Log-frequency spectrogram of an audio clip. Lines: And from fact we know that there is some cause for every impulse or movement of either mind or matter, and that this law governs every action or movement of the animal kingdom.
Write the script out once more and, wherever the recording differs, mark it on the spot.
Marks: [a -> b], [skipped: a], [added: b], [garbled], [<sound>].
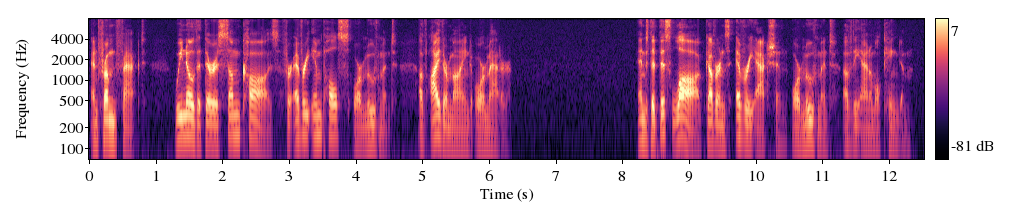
And from fact we know that there is some cause for every impulse or movement of either mind or matter, and that this law governs every action or movement of the animal kingdom.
